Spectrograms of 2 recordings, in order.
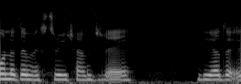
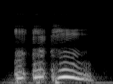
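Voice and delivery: throat clearing; 7 semitones higher, 9 dB louder than usual. Real, not acted. Sore throat, after surgery.

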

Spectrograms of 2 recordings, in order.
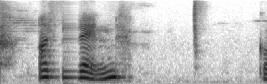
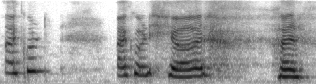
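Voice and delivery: tearful; 6 semitones higher than usual. Acted. Recounting a friend's assault, starting to break.

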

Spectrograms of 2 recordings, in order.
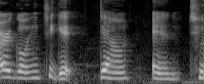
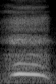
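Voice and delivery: sharp, high intake of breath; excited gasp; 9 semitones higher than usual. Real, not acted. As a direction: gasp at thrilling news. Delighted at Pastry Week announcement.

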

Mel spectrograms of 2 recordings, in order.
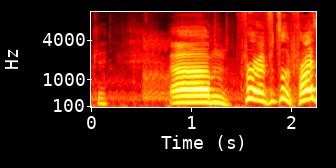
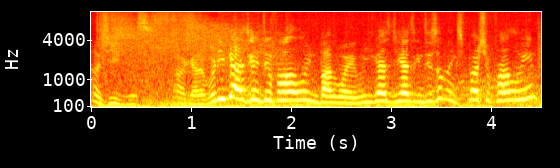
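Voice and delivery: ordinary talk

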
